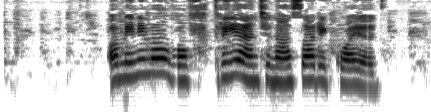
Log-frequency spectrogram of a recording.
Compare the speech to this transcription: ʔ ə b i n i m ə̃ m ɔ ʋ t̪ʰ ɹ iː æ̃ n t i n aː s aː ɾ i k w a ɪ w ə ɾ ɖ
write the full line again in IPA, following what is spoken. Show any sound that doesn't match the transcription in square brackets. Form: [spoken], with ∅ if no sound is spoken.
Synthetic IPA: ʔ ə [m] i n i m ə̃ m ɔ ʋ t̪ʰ [ɾ] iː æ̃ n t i n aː s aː ɾ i k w a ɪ [∅] ə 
